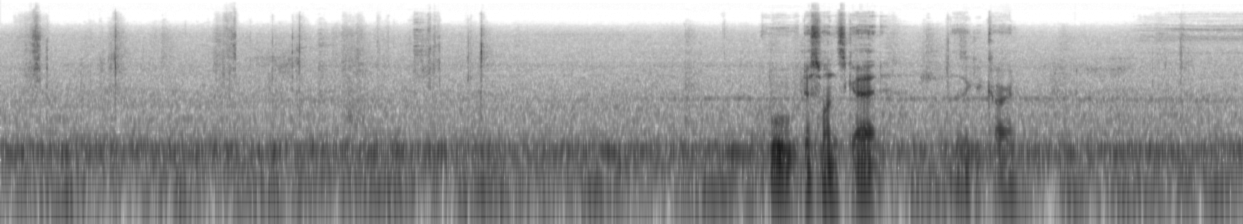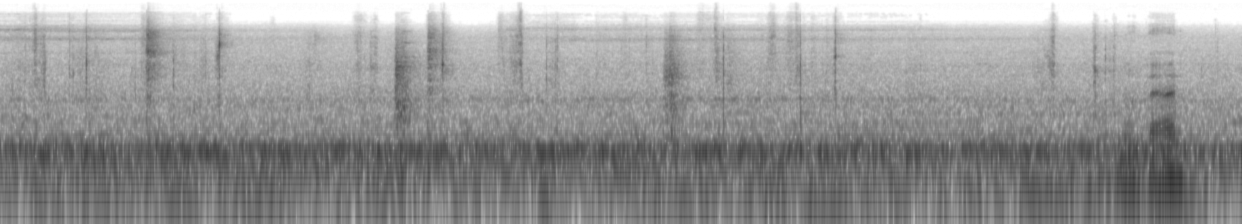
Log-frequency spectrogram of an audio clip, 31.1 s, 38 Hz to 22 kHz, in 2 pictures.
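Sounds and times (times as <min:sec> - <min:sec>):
low mechanical hum: 0:00.0 - 0:31.0
trading cards swishing: 0:00.2 - 0:01.6, 0:02.6 - 0:06.1, 0:14.4 - 0:18.4, 0:20.0 - 0:20.3, 0:21.8 - 0:22.8, 0:23.8 - 0:26.2.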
